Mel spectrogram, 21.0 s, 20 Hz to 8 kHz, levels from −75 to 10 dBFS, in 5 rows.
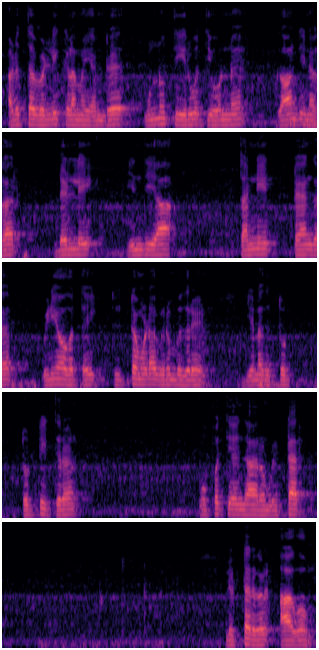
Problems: none marked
